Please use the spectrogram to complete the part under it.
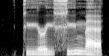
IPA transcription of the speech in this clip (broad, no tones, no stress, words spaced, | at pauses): kyɹy xymæ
